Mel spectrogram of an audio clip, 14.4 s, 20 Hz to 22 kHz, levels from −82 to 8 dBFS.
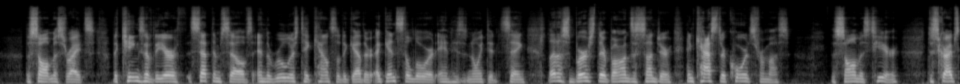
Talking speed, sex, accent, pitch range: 160 wpm, male, American, 130-155 Hz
